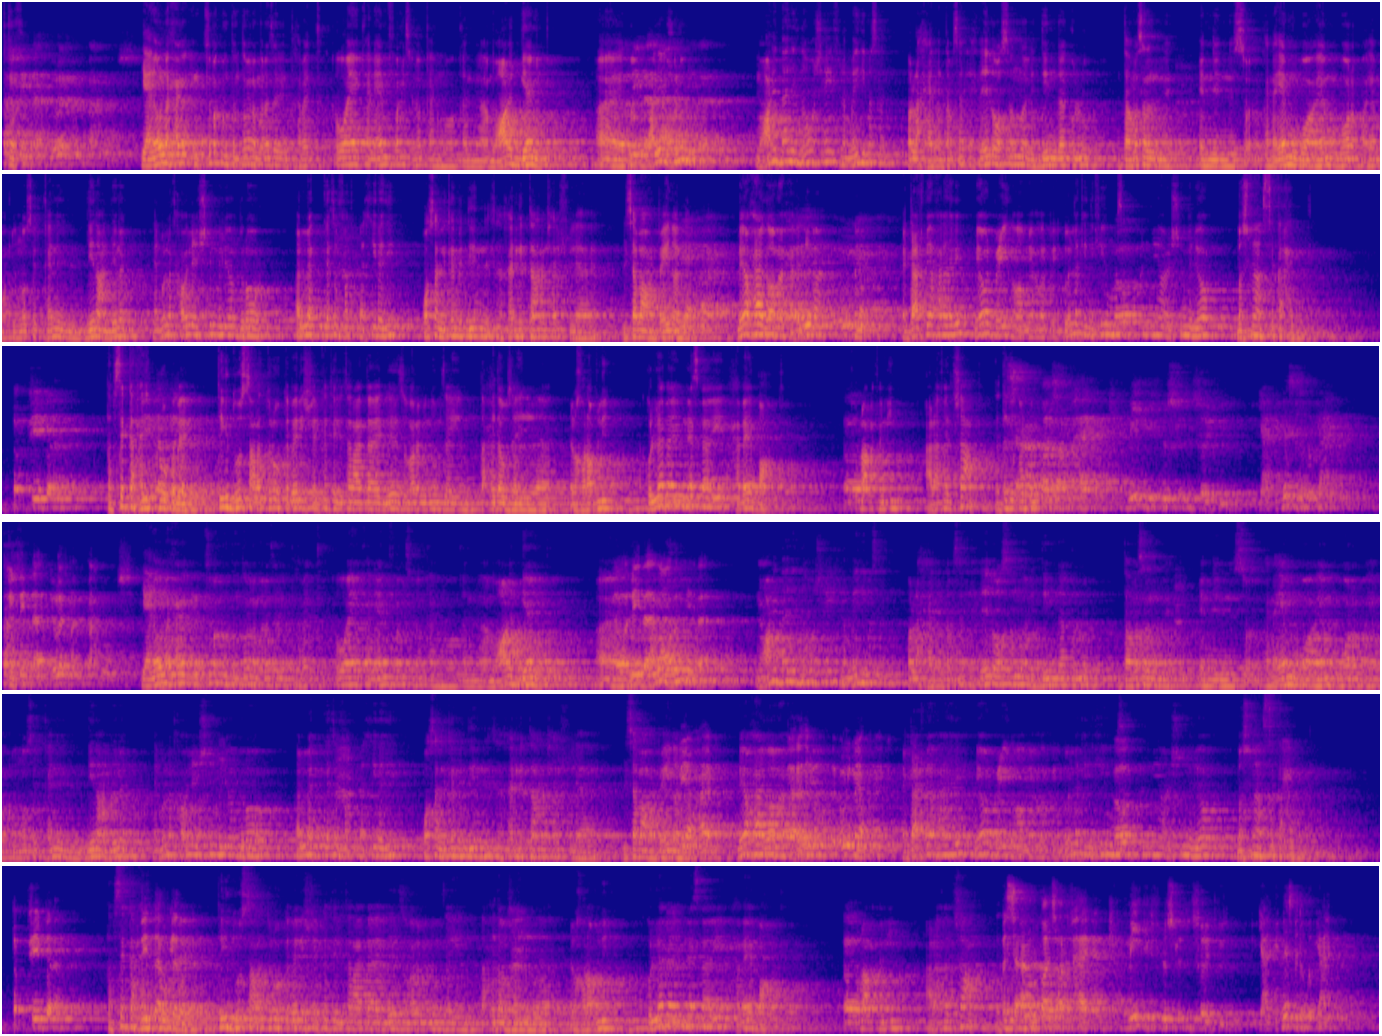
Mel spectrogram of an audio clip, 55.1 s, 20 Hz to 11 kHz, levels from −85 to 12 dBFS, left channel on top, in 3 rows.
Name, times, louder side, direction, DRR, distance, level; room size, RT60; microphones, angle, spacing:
voice 1, 0.0-1.7 8.1-9.4 10.0-10.3 15.6-15.7 21.2-21.3 22.8-23.0 27.4-27.9 28.8-30.1 30.4-30.6 33.2-33.4 35.4-35.6 36.9-37.5 38.6-39.1 43.5-43.8 45.6-45.8 47.9-48.4 50.1-53.1 53.5-54.5, right 2 dB, 50° right, 4 dB, 0.5 m, -26 dB
voice 2, 1.8-4.2 4.4-7.3 7.9-9.2 10.0-14.6 14.9-15.7 15.9-20.1 20.4-21.9 22.3-23.7 24.0-26.3 26.6-27.6 28.2-29.3 29.7-29.9 30.4-34.5 34.8-35.7 38.1-39.3 39.6-44.9 45.3-47.0 48.1-48.8 49.0-50.5, left 3 dB, 35° left, 5 dB, 0.3 m, -23 dB
7.3 x 4.8 x 3.3 m, 2.5 s
head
